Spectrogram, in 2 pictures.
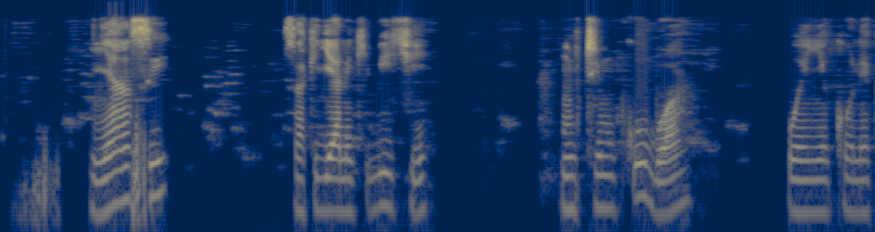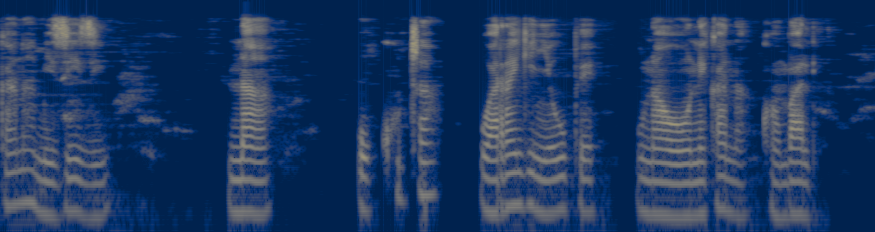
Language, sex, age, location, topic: Swahili, male, 18-24, Mombasa, agriculture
